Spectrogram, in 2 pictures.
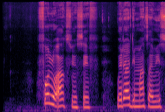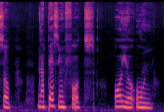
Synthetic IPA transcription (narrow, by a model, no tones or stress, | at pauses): fɔloʔaksjɔsɛlf | wɛdadematawesɔp̚ | napɛsĩnfɔt | ɔjɔʔõn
